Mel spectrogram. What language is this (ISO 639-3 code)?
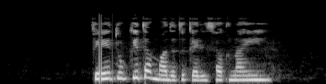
phr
